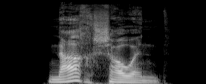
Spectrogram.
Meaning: present participle of nachschauen
- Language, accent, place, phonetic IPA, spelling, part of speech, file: German, Germany, Berlin, [ˈnaːxˌʃaʊ̯ənt], nachschauend, verb, De-nachschauend.ogg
